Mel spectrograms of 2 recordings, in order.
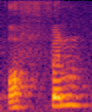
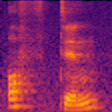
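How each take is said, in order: First: The word is said with no T sound. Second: The word is said with a T sound. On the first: "without the T" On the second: "with the T"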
